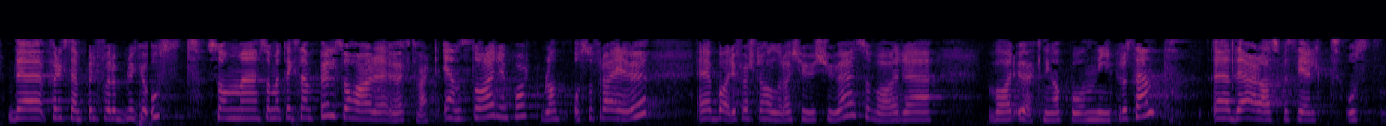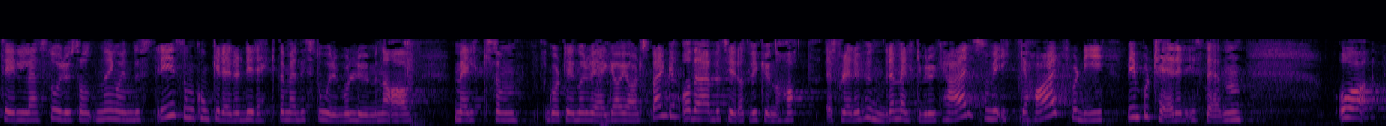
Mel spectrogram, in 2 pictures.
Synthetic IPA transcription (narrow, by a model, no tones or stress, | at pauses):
d̪ɛfɔɾɛksɛmpəlfɔɾɔbɾʉːkəʔʊst̪sɔmsɔmɛt̪ɛksɛmpəlsɔɦɑɖɛøːkt̪ʋæʈːeːnəst̪əoːɾɪmpʰɔʈːblɑnt̪ɔsːɔfɾɑeːʉː | bɑːɾəɪfœʂʈəhɑlːoːɾɑçʉːəɕʉːəsɔʋɑɾ | ʋɑɾʔøːknɪŋɑpʰɔniːpʰɾʊsɛnt̪ | d̪ɛæɖɑspɛsɪɛlt̪ʔʊst̪ʰːɪlst̪uːɾhʉːshɔld̪nɪŋɔɪnd̪ʉst̪ɾiːsɔmkʰʊŋkʉɾeːɾəɖɪɾɛkt̪əmɛd̪ɪst̪uːɾəʋʊlʉːmənəɑʋ | mɛlksɔm | ɡoːʈɪlnʊɾʋeːɡɪɑɔjɑlsbæɾɡɔd̪ɛbət̪ʰyːɾɑt̪ʋɪkʉnːəɦɑt̪ːfleːɾəɦʉnd̪ɾəmɛlkəbɾʉːkɦæːɾsɔmʋɪʔɪkːəɦɑɾfɔɖiː | ʋɪɪmpʊʈʰeːɾəɾɪst̪eːd̪n̩ | ʔɔ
